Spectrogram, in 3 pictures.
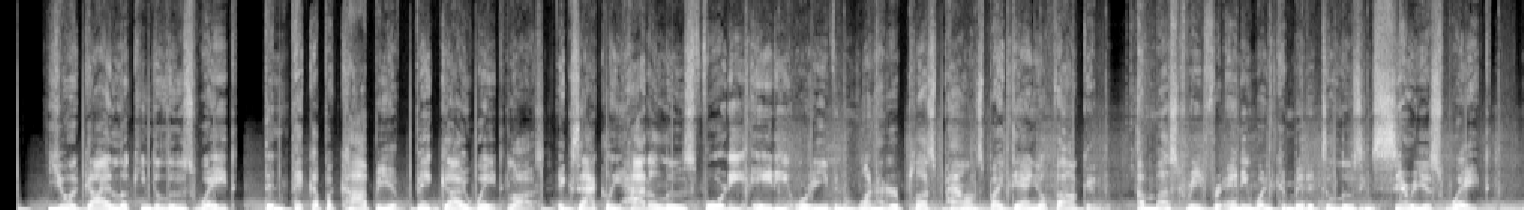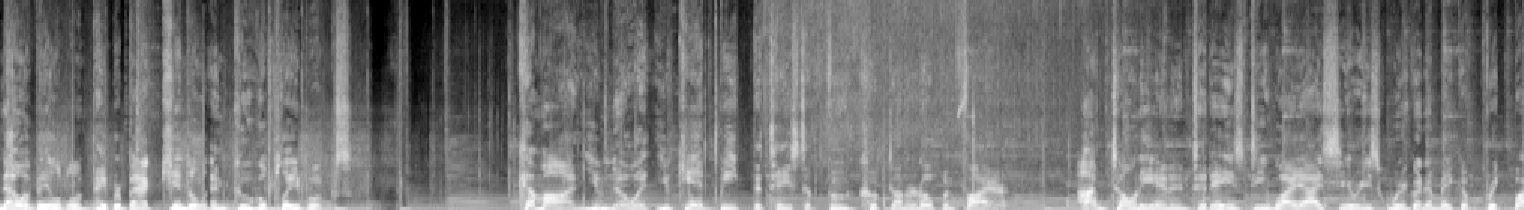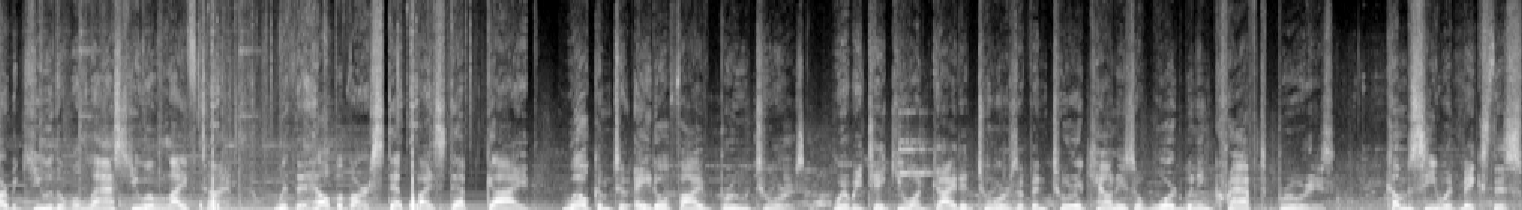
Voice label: Narration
